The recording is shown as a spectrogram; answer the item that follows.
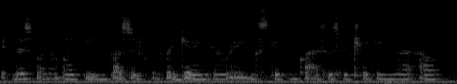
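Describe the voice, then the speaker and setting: Soft-spoken delivery at a moderate pace, over noticeable background noise. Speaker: ASMR creator. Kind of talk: reading aloud from a novel.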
